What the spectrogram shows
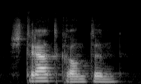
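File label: "straatkranten", Dutch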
